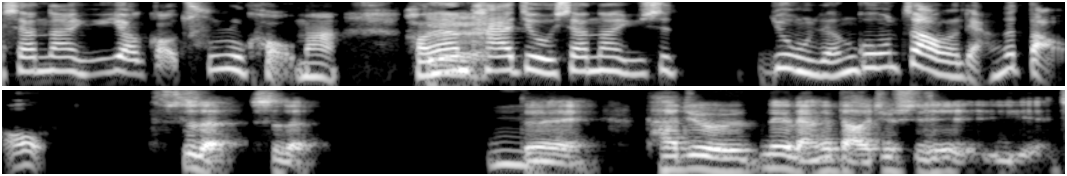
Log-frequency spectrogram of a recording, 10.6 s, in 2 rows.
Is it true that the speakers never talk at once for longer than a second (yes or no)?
yes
